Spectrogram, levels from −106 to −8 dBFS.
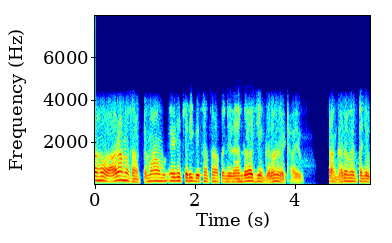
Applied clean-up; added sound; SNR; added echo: neural mask model Resemble Enhance denoiser.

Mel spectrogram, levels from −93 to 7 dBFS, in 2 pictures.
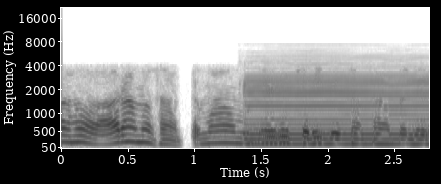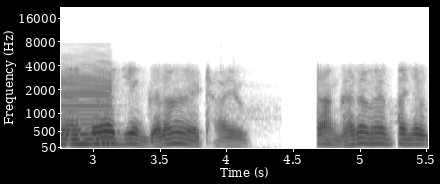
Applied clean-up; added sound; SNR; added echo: none; Wind instrument, woodwind instrument; 3 dB; none.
